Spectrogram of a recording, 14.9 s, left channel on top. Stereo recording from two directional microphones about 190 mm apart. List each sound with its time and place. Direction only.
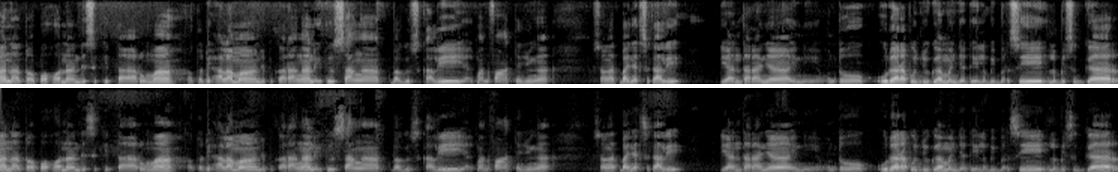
0.0 s speech: 50° left (ahead or behind)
